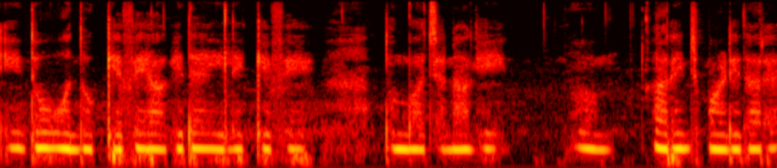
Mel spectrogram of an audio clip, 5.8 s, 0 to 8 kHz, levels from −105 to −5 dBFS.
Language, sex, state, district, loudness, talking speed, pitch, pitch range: Kannada, female, Karnataka, Mysore, -44 LUFS, 105 wpm, 235 Hz, 230-245 Hz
